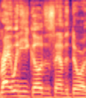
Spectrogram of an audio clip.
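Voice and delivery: ordinary talk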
